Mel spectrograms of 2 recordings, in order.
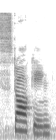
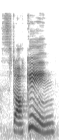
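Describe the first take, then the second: First: The stress is on the first syllable. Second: The stress is on the second syllable. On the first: The speaker calls it right. "it's stalking and shocking. And that gives it that sort of softer feel" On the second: The speaker calls it wrong. "It's not stalking"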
